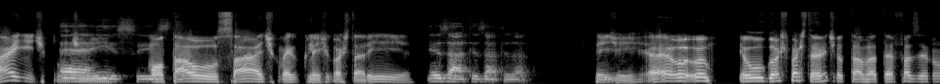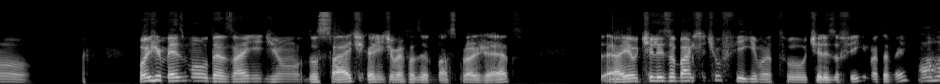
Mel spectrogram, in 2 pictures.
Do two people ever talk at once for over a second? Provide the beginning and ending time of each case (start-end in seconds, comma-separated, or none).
0.6-2.0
